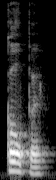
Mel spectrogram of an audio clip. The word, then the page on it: kope: /ˈkoːpə/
